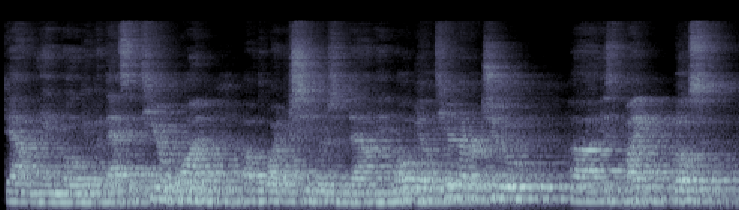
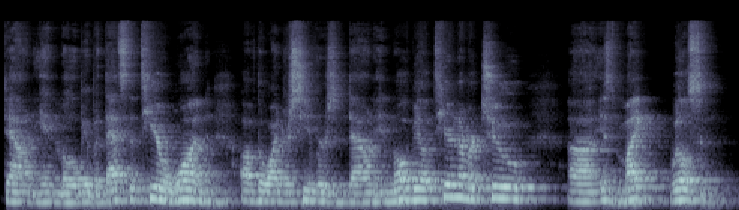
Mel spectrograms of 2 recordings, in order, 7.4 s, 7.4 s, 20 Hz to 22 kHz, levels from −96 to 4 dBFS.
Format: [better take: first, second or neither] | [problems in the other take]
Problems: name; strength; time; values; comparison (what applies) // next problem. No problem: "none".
second | room echo; strong; dies away in 2 s; slight in the second // off-mic speech; far; somewhat distant in the second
